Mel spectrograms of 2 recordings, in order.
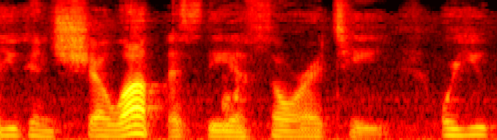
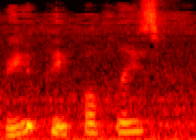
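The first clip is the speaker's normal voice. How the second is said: soft, higher-pitched gentle probe; probing question; 7 semitones higher, 10 dB quieter, much faster than usual. Retold or imitated. Coach asking a new client questions, soft probing. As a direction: ask it softly and lightly, lifted in pitch.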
